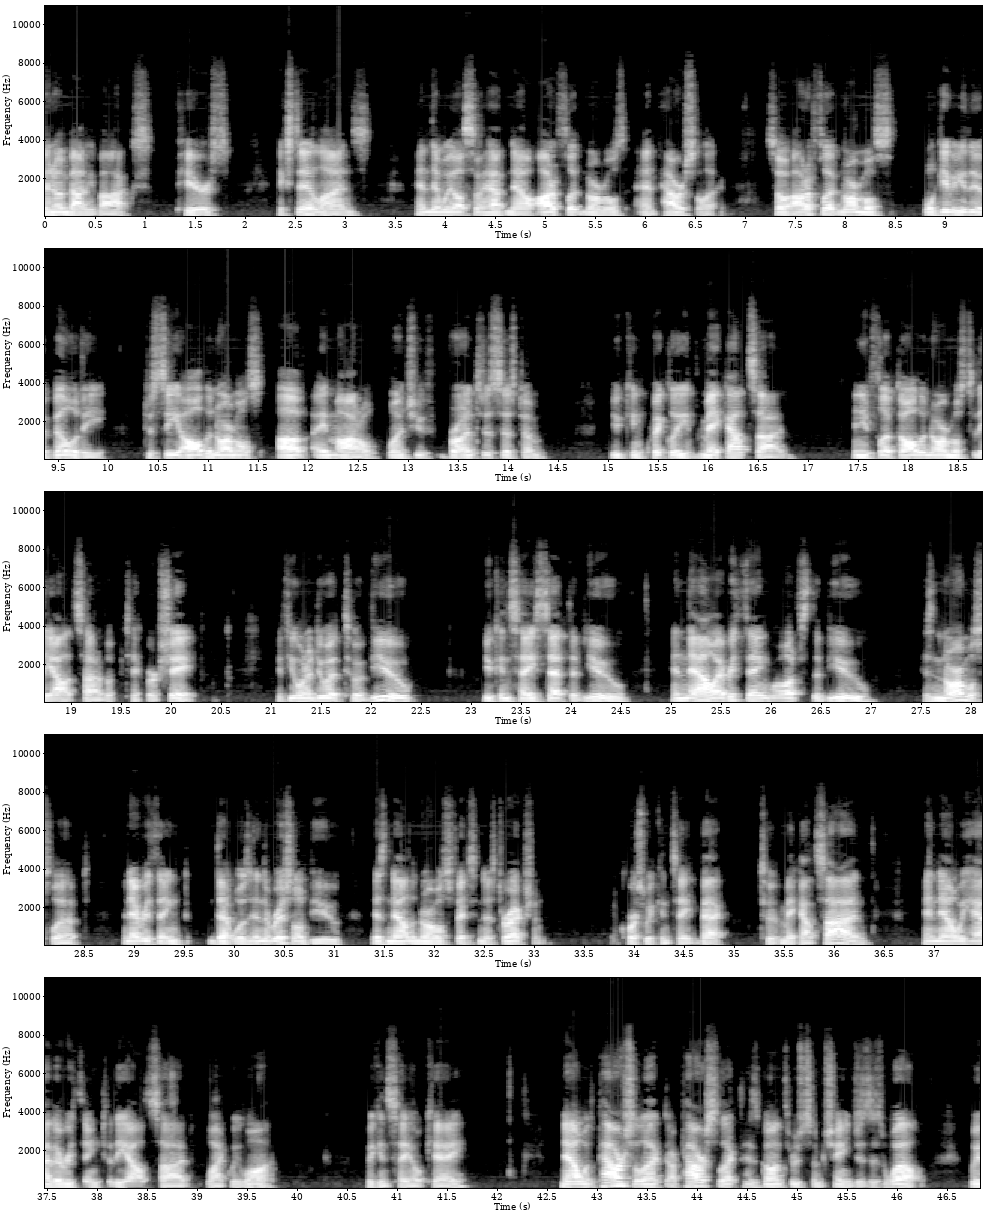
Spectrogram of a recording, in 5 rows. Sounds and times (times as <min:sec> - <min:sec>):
Speech: 0:00.0 - 0:01.8, 0:02.4 - 0:14.4, 0:15.0 - 0:16.8, 0:17.5 - 0:20.2, 0:21.1 - 0:22.4, 0:23.2 - 0:27.0, 0:27.6 - 0:33.1, 0:33.8 - 0:39.8, 0:40.7 - 0:41.7, 0:42.6 - 0:46.8.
